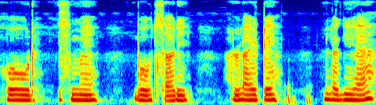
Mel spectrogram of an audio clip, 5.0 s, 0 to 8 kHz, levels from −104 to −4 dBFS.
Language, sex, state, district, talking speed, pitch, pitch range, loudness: Hindi, male, Uttar Pradesh, Saharanpur, 85 wpm, 150 Hz, 150-155 Hz, -15 LUFS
